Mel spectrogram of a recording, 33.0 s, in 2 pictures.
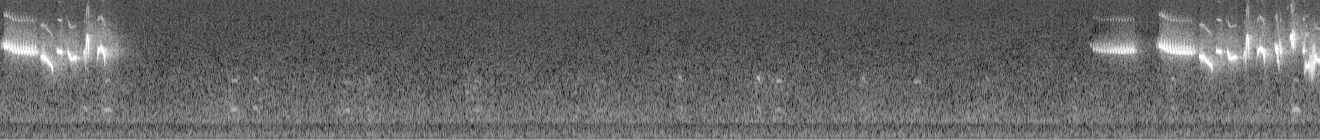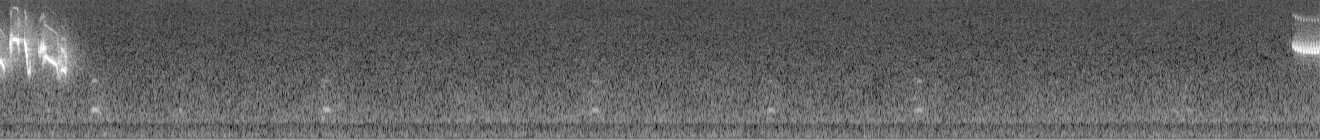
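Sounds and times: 
sage thrasher: 0.0s - 1.6s, 13.7s - 17.4s, 32.7s - 32.9s.

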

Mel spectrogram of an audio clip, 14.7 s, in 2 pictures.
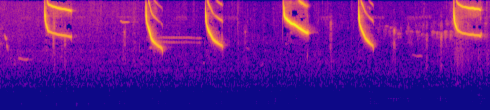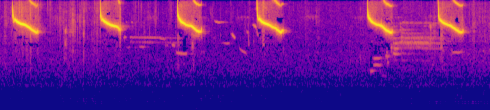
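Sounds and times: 
Red-winged Blackbird calling: 0.7s - 1.1s, 4.3s - 4.6s, 6.3s - 7.9s, 8.9s - 9.2s, 10.0s - 10.4s, 11.2s - 11.6s, 12.9s - 14.3s.

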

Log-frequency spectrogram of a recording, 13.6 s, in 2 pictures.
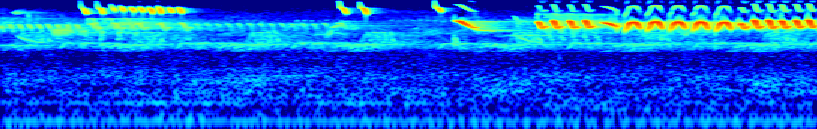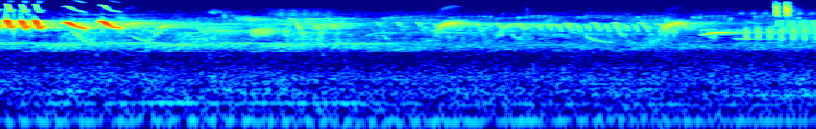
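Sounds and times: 
field sparrow: 0.0s - 13.6s.

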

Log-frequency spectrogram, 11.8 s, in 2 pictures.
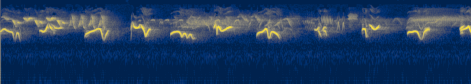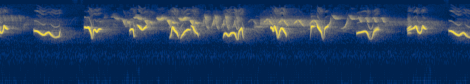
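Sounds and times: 
Black-headed grosbeak singing whistled notes: 0.0s - 11.7s.

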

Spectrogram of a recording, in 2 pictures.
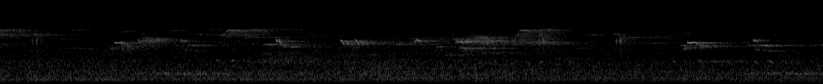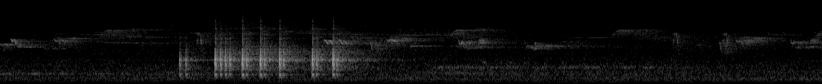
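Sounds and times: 
faint whistled birdsong: 0.0s - 10.4s, 11.5s - 16.4s
Yellow-bellied Sapsucker drumming: 10.0s - 11.9s.

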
